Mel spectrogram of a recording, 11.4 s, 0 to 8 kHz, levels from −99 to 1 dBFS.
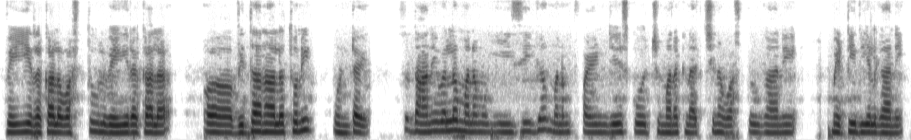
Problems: constant background noise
